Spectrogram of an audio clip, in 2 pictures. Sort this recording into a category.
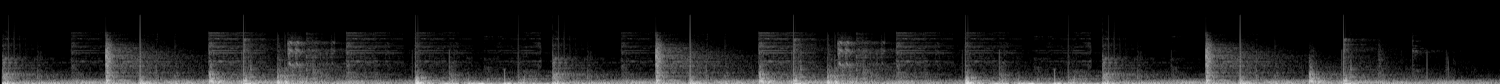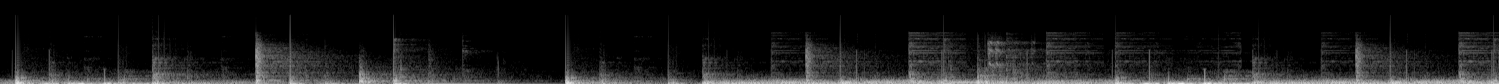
Music > Multiple instruments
